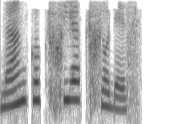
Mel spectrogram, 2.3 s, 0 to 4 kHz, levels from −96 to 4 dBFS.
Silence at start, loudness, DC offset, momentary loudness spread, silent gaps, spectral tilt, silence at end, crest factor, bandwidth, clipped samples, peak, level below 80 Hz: 0 s; -30 LUFS; under 0.1%; 10 LU; none; -3.5 dB/octave; 0.55 s; 16 dB; 4 kHz; under 0.1%; -14 dBFS; -70 dBFS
